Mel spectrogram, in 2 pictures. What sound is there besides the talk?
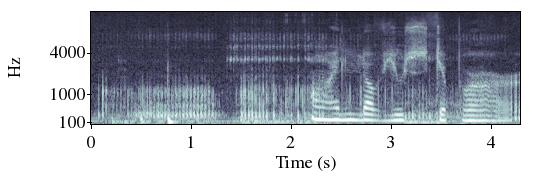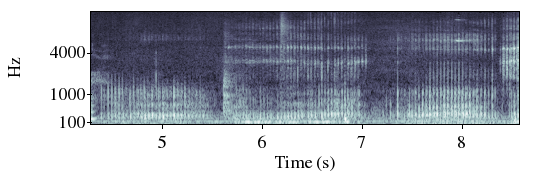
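cat purring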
